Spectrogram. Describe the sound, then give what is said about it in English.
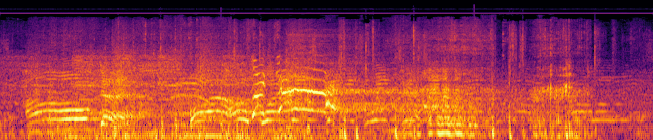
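Hooves of the horse Flicker clip-clop as she slows and comes to a stop. The hoofbeats grow sparser and quieter toward the end, while a voice talks over them. “Katie raises her hands up in front of Flicker. The horse slows down and stops in front of her.”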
